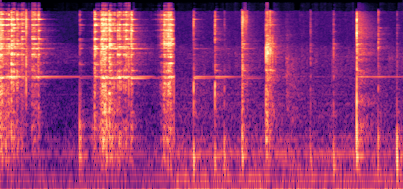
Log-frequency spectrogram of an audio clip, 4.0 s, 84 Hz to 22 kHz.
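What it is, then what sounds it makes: Crispy roast pork belly skin. Roasted pork belly skin, cooked at 400°F, is tapped repeatedly to show its crispness, giving a quick run of hard, glassy clinks with bright high-frequency snaps and almost no ring. The skin has crisped up perfectly, airy rather than hard.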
